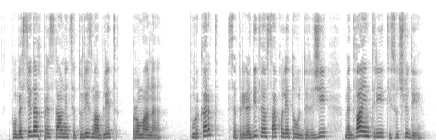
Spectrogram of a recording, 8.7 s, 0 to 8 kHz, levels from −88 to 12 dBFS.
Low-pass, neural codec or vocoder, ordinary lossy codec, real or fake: 7.2 kHz; none; MP3, 48 kbps; real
